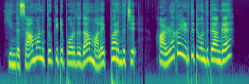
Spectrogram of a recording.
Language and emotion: Tamil, surprised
